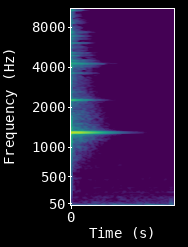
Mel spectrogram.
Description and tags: A glass hit with a spoon
glass, kitchenware, percussion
